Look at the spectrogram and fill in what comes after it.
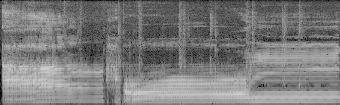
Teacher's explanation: On part donc du fond de la gorge, qu'on commence par A, Om, pour finir donc sur les lèvres.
